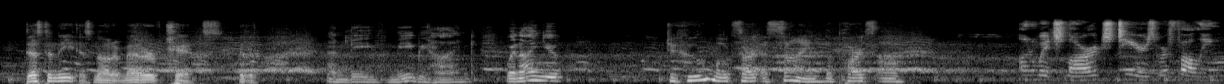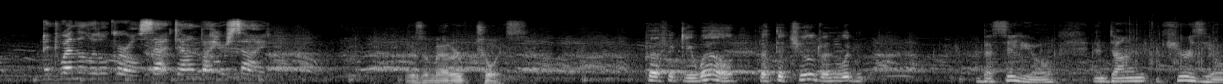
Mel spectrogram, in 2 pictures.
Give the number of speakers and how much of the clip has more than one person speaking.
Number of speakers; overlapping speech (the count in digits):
4, no overlap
